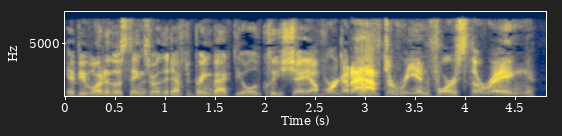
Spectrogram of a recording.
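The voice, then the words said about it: Strained, failing voice. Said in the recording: “I'm losing my voice. It's already gone.”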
